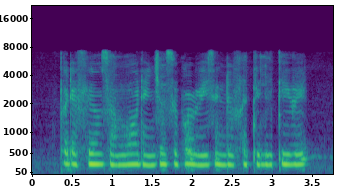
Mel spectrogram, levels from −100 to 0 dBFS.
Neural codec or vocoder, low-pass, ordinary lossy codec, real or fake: codec, 44.1 kHz, 3.4 kbps, Pupu-Codec; 7.2 kHz; none; fake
